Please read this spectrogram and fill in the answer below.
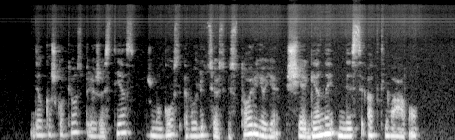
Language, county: Lithuanian, Vilnius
